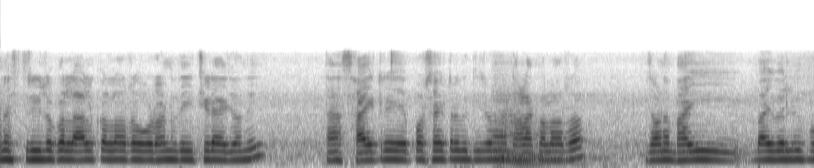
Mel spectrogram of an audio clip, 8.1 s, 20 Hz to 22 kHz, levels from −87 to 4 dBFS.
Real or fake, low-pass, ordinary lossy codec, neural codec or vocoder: real; 7.2 kHz; AAC, 48 kbps; none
